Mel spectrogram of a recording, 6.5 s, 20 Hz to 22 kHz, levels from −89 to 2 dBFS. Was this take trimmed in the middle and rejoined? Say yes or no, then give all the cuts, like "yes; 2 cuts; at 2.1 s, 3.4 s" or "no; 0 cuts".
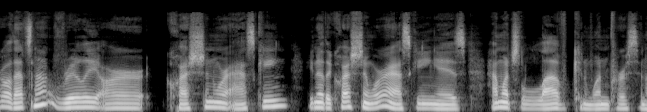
yes; 1 cut; at 2.9 s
